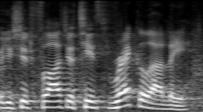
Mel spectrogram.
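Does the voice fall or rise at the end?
fall. The voice rises then falls at the end. The speaker calls it right. "rise and fall regularly, like that"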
